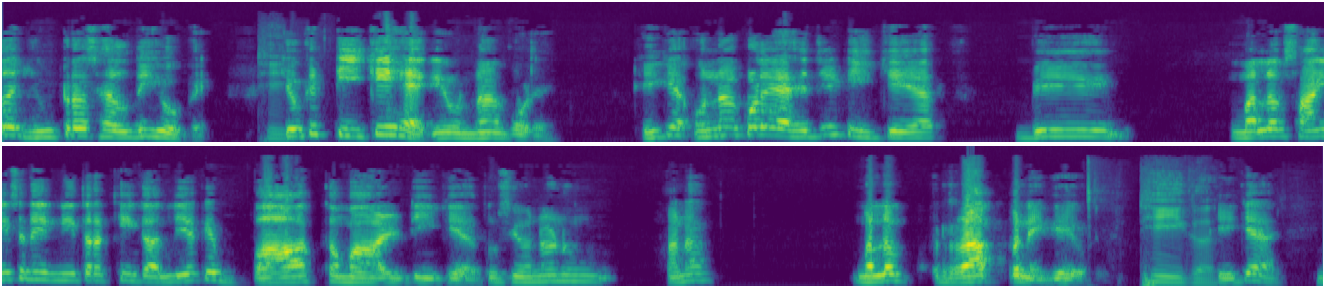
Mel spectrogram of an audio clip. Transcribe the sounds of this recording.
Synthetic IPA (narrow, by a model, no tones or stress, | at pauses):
aːjuːʈɾəsɦɛːld̪iːɦoːɡəeː | kjõːkɪʈiːkeːɦɛːɡeːʊnːãːkoːɽeː | ʈʰiːkɦɛːʔʊnːãːkoːɽeːɛːɦd͡ʒiːʈiːkeːaː | biː | mət̪ləbsãːɪ̃snẽːɪnːiːt̪əɾəkːiːɡəɾlːiːaːkɪbaːkəmaːlʈiːkeːaːt̪ʊsĩːʊnãːnũː | hãːnaː | mət̪ləb̚ɾəpːnẽːɡeːo | ʈʰiːkɛː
